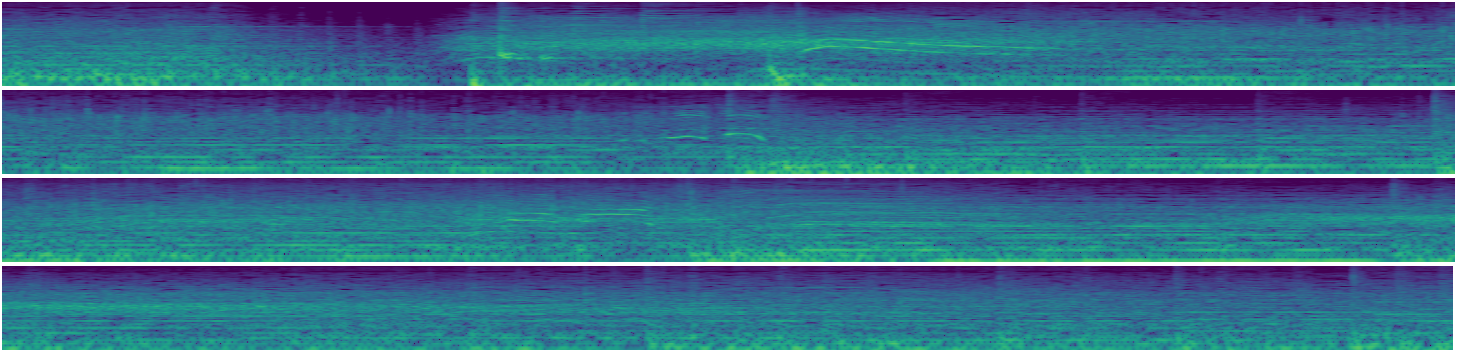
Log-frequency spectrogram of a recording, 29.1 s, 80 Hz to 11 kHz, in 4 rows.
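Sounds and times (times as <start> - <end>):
background music: 0.0 - 29.0
audience applauding and cheering: 2.2 - 29.0.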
